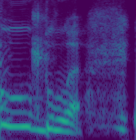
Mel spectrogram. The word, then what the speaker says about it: oobleck: Oobleck. It's oobleck. I think it's spelled O-O-B-L-E-C-K.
